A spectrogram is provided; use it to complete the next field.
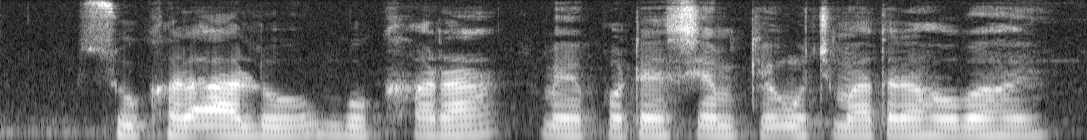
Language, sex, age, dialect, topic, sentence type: Magahi, male, 18-24, Western, agriculture, statement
